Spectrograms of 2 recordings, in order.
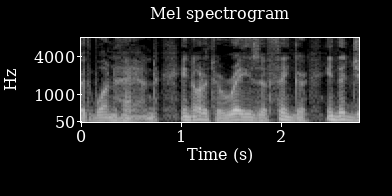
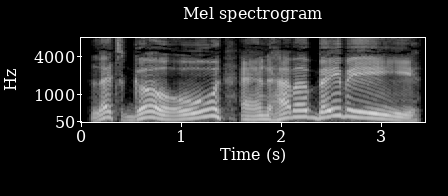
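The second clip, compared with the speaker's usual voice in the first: loud, high, drawn-out excited announcement; slow, swooping showman's proclamation; game show host; 7 semitones higher, 6 dB louder, much slower than usual. A narrator's reading. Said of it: "proclaimed in game show host tones of excitement".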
